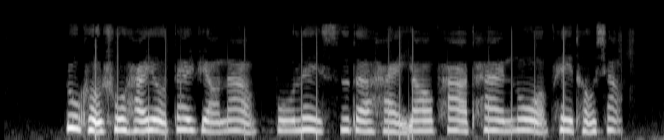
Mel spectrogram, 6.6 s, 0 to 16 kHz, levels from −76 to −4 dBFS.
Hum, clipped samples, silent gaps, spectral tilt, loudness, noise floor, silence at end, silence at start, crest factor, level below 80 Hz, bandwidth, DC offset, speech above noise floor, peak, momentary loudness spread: none; under 0.1%; none; -6.5 dB/octave; -19 LUFS; -61 dBFS; 0.45 s; 0.65 s; 16 dB; -52 dBFS; 8.2 kHz; under 0.1%; 44 dB; -4 dBFS; 8 LU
